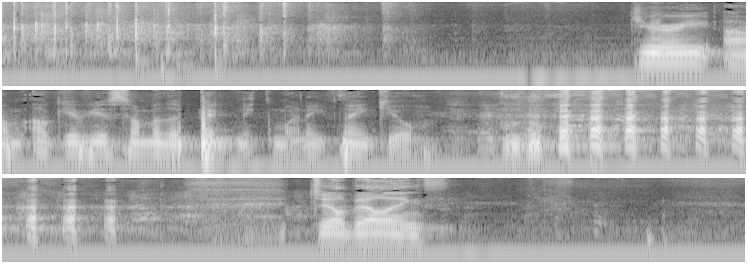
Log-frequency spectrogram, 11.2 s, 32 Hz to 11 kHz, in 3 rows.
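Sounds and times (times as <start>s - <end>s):
small group applauding at a board meeting: 0.0s - 2.2s
speech: 3.2s - 7.9s, 9.0s - 9.8s
laughter: 6.0s - 9.2s.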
